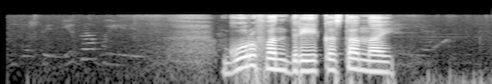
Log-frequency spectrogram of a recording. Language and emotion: Russian, neutral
